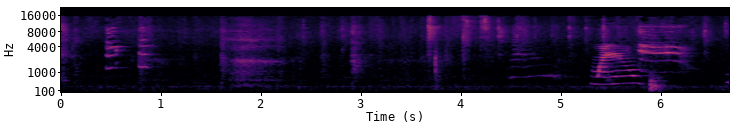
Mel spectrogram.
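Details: Indoor kittens meow as someone stands and talks to them, eager because they think it is time to eat; a quiet stretch with speech gives way to several short, rising, harmonic meows near the end.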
